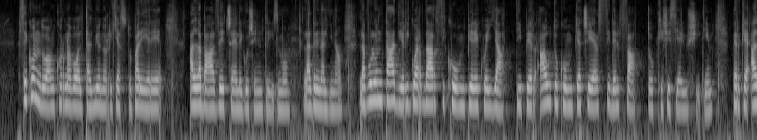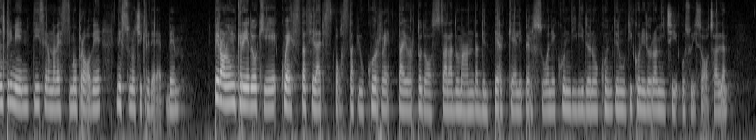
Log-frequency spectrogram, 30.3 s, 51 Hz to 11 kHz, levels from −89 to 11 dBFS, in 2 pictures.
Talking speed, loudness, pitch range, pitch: 130 wpm, -28 LUFS, 170-190 Hz, 180 Hz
